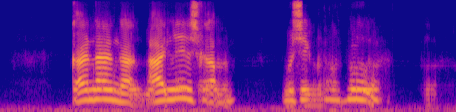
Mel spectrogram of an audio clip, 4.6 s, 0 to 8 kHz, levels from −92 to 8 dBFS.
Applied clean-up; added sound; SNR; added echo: neural diffusion model UNIVERSE++.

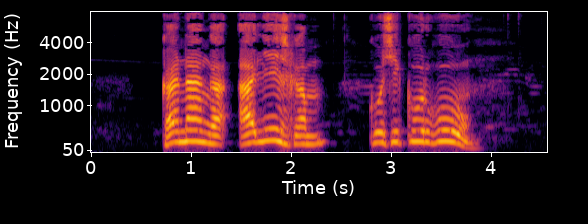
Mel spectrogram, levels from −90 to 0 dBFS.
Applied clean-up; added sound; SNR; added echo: none; none; none; none.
